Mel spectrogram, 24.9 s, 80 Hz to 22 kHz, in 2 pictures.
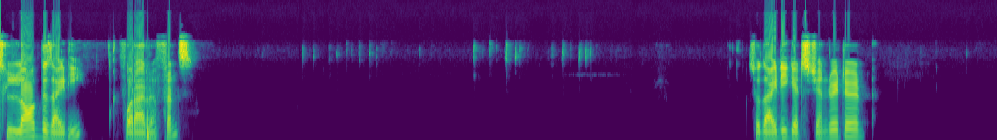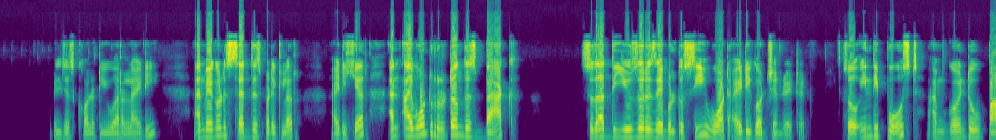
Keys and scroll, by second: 1.7 Tab, 9.9 super+s, 14.6 super+s, 22.2 Return.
